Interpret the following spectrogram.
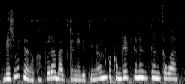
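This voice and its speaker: A woman's voice: high voice, rapid-fire, phone-quality sound, a little hiss or hum, close to an everyday voice. A woman voicing a young woman who presses her partner with curt, probing questions and gives orders. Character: young woman, suspicious and commanding.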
